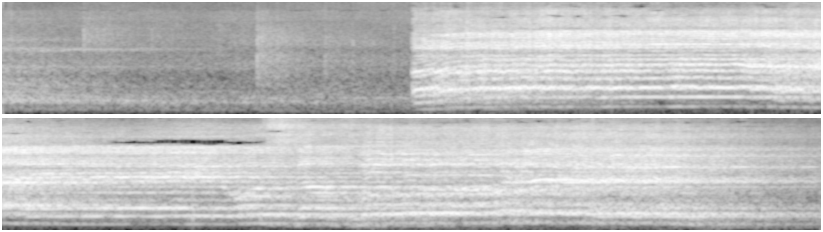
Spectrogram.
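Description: A man's voice chanting a Pashto noha (mourning lament). A held line trails away over the first two seconds, then about two seconds in he launches into a new long line, holding each note steadily before it fades near the end.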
